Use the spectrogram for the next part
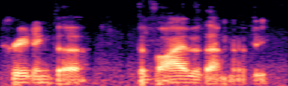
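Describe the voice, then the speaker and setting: Man, very low voice, casual interview guest, hesitant, searching phrasing. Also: lively intonation, a little fast, gravelly, fairly bright tone, a little hiss or hum. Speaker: interview guest, film and game composer.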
